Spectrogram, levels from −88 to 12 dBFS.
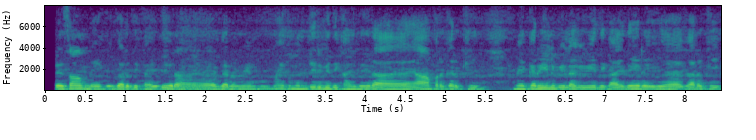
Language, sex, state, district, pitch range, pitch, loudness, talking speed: Hindi, male, Haryana, Rohtak, 135-145 Hz, 140 Hz, -16 LUFS, 235 wpm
